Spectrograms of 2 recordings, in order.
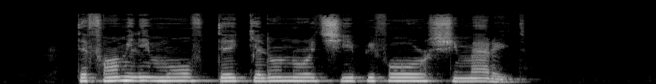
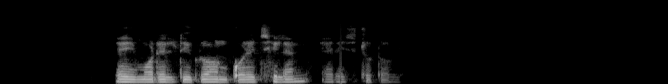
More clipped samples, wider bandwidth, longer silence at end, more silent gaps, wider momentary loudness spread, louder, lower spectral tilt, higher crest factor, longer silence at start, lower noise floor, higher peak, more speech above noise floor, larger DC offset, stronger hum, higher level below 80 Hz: neither; first, 11.5 kHz vs 6.2 kHz; second, 1.35 s vs 2.8 s; neither; second, 6 LU vs 17 LU; first, -20 LUFS vs -25 LUFS; second, -5 dB/octave vs -9 dB/octave; second, 16 dB vs 24 dB; second, 0.8 s vs 1.15 s; second, -71 dBFS vs under -90 dBFS; about the same, -6 dBFS vs -4 dBFS; second, 52 dB vs over 65 dB; neither; neither; first, -60 dBFS vs -66 dBFS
